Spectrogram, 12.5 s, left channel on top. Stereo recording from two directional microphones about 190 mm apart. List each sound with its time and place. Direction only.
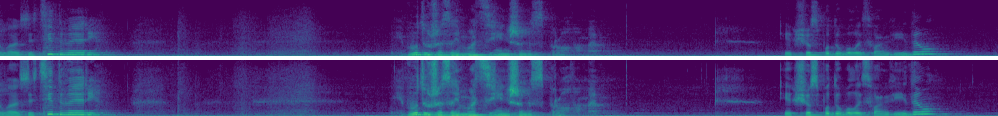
0.0 s a woman's voice: 10° right (ahead or behind)
4.9 s a woman's voice: 20° right (ahead or behind)
8.9 s a sound: 20° right (ahead or behind)
9.7 s a woman's voice: 15° right (ahead or behind)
